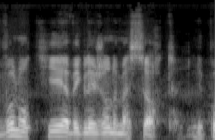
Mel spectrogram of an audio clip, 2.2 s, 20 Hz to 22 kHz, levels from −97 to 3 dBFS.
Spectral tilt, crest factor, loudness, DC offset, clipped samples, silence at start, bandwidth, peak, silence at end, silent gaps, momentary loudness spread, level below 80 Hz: -5 dB/octave; 16 dB; -23 LUFS; under 0.1%; under 0.1%; 0 s; 15 kHz; -6 dBFS; 0 s; none; 12 LU; -64 dBFS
